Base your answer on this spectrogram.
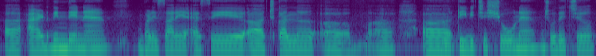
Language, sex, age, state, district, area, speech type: Dogri, female, 18-30, Jammu and Kashmir, Jammu, rural, spontaneous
